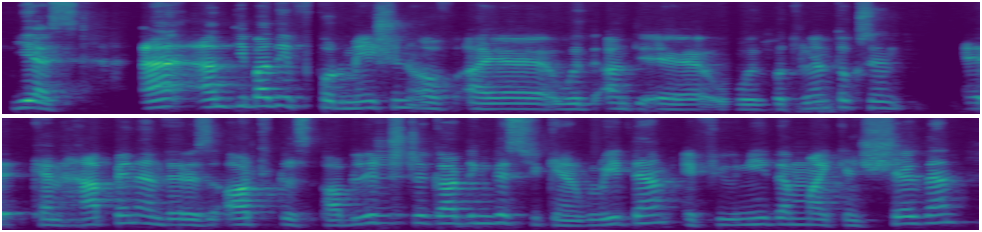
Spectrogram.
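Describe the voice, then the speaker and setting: A Spanish surgeon lecturer speaks English haltingly in an informal expert talk on a video webinar, repeating words as a non-native speaker. His voice sits high and a bit bright, picked up over a video call.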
